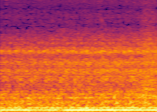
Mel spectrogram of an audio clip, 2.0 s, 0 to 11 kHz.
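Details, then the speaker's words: 1999 Ford F-250 7.3 Power Stroke diesel after repairs, running about 10 minutes, IPR low, injection pressure 540-550: steady, even low rumble with no knocks, misses or hunting; idles smoothly and sounds healthy. "all right so now our ipr is real low which is good our injection pressure is 540 to 550. it's looking good"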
